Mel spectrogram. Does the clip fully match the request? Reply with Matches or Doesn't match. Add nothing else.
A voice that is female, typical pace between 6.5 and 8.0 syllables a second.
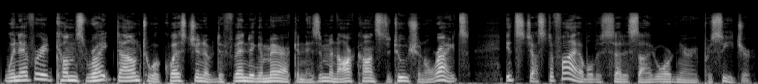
Doesn't match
